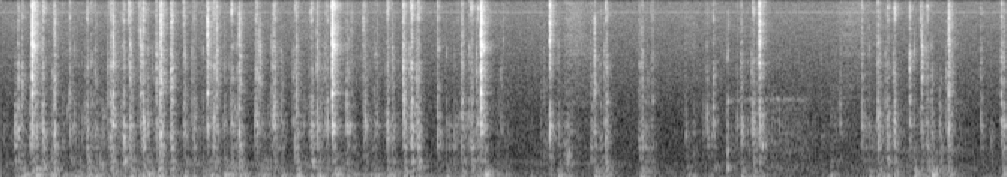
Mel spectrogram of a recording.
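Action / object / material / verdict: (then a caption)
tap / plastic computer keyboard / plastic / none. Both hands type with their fingertips on a black plastic full-size computer keyboard resting on a wooden desk. A steady stream of quick, short key clicks runs throughout, with a few sharper, louder taps standing out over a low background rumble.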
